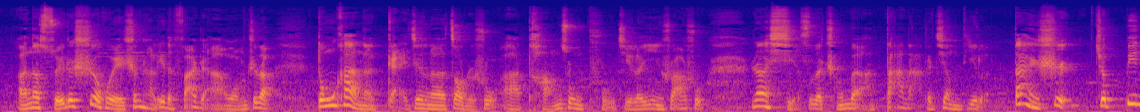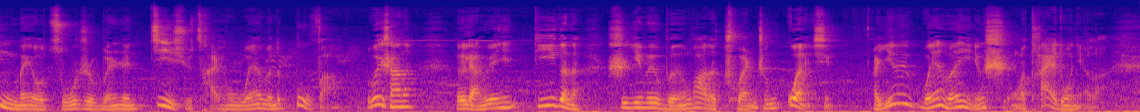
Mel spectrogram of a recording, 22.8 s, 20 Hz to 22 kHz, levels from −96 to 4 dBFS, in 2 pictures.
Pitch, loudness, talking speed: 160 Hz, -24 LUFS, 275 characters per minute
